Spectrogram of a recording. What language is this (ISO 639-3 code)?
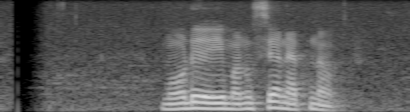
sin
